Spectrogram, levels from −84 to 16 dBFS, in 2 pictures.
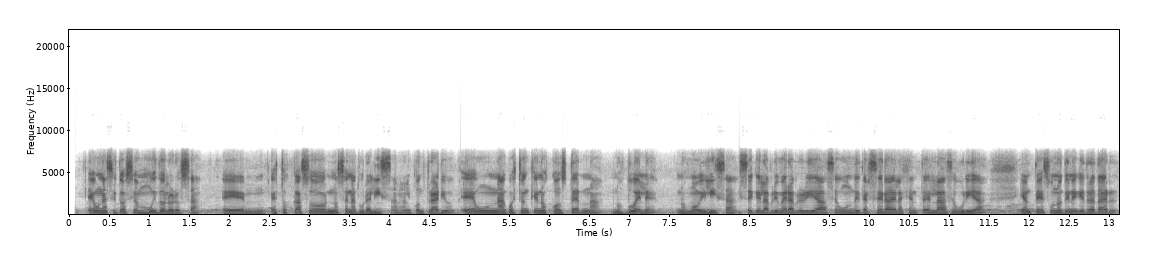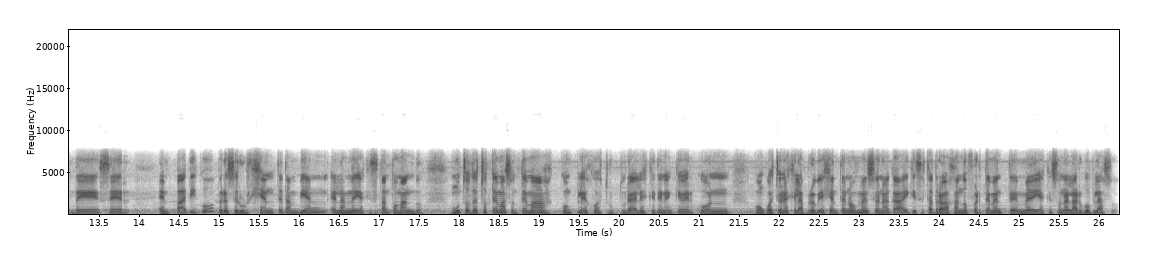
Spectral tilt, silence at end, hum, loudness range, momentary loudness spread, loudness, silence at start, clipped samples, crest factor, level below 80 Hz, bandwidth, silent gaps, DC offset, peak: -2 dB/octave; 0.05 s; none; 2 LU; 6 LU; -17 LUFS; 0.1 s; under 0.1%; 16 dB; -62 dBFS; 8.2 kHz; none; under 0.1%; -2 dBFS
